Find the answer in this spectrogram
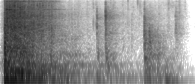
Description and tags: door wood kick open rattle creak
door, kick, wood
